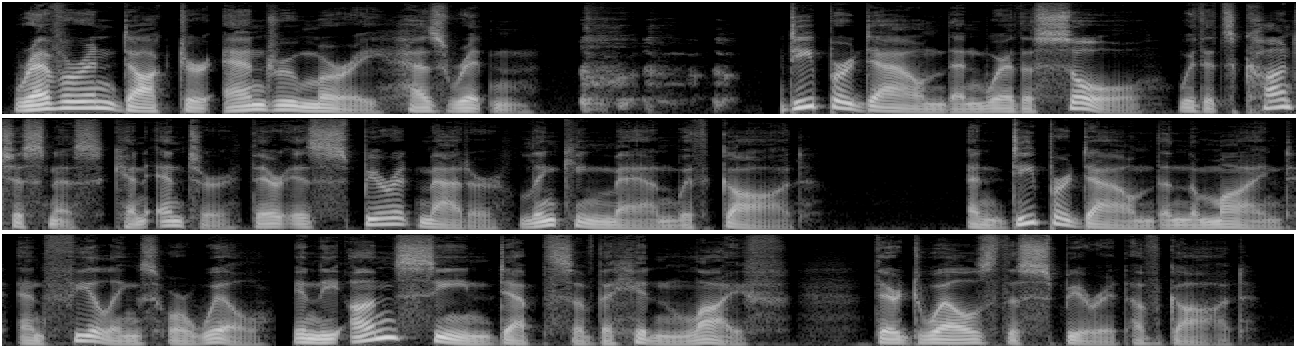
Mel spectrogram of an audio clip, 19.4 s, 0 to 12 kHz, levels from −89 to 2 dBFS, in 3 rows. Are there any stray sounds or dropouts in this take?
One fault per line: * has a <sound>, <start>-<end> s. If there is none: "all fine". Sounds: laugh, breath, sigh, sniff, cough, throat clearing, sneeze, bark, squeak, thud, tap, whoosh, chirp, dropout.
* has a cough, 2.9-3.7 s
